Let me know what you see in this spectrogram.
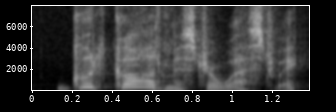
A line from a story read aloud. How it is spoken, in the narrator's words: he exclaimed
